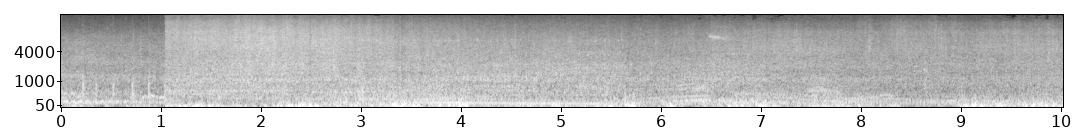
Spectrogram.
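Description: A powerful car engine roars and rumbles as it passes.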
